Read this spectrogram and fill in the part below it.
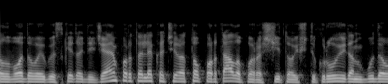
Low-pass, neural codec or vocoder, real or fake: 7.2 kHz; codec, 16 kHz, 8 kbps, FunCodec, trained on LibriTTS, 25 frames a second; fake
